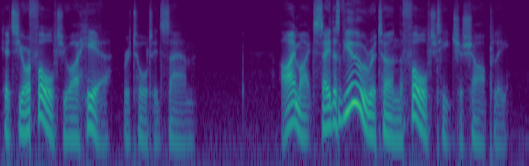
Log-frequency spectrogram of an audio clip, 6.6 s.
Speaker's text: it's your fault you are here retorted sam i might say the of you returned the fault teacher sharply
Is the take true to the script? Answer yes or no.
yes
